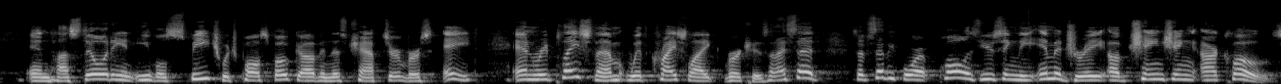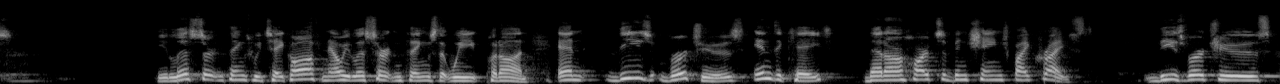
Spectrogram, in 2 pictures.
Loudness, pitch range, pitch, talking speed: -22 LUFS, 180-225 Hz, 205 Hz, 155 wpm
